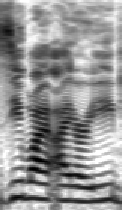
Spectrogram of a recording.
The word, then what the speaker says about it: Zyiiree: So, but yeah, the way I found out actually that my name is pronounced from my mother and father, that is pronounced Zyiiree. It's not Zyiiree. And I was like, 22 years and I've been lied to. Zyiiree. But, yeah, it's just Zyiiree. But my Instagram name is, I pronounce it as like Zyiiree, but I don't care. You can pronounce it Zyiiree, you can pronounce it Zyiiree, you can call me.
